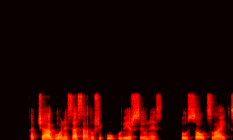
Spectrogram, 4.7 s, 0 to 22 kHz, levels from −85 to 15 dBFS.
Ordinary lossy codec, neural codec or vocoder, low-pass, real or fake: Opus, 64 kbps; codec, 16 kHz in and 24 kHz out, 1 kbps, XY-Tokenizer; 7.2 kHz; fake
